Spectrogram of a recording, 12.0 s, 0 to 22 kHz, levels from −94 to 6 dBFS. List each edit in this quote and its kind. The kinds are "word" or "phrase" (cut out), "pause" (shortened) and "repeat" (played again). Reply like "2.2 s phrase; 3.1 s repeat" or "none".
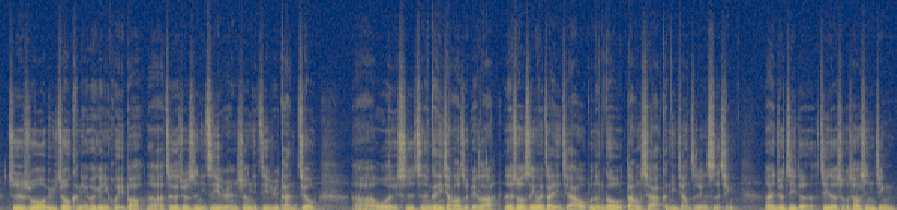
6.7 s pause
